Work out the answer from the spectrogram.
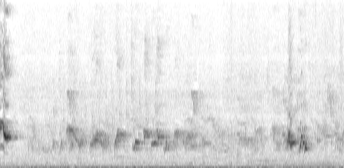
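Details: Caged competition-line red-whiskered bulbul, a white albino fancy bird with red eyes from Chonburi, Thailand, giving rapid doubled song phrases: clear, slurred, chirping notes run closely together, with overlapping bulbul song behind and low background hum.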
